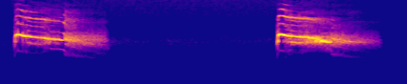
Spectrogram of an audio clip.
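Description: Red-tailed Hawk giving two hoarse, drawn-out screams, each about a second and a half, slurring slightly downward, with a long quiet gap between.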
